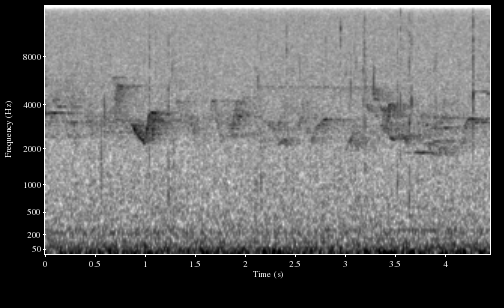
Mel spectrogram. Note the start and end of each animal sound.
[0.00, 4.45] Red-eyed Vireo (Vireo olivaceus)
[1.97, 3.51] Dark-eyed Junco (Junco hyemalis)
[3.51, 4.25] Wood Thrush (Hylocichla mustelina)

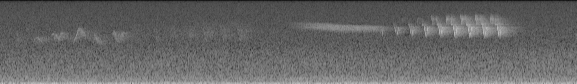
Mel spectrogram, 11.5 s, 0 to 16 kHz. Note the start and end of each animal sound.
[0.00, 3.30] Scarlet Tanager (Piranga olivacea)
[3.00, 4.97] Ovenbird (Seiurus aurocapilla)
[5.88, 7.77] Pine Warbler (Setophaga pinus)
[7.68, 10.34] Ovenbird (Seiurus aurocapilla)

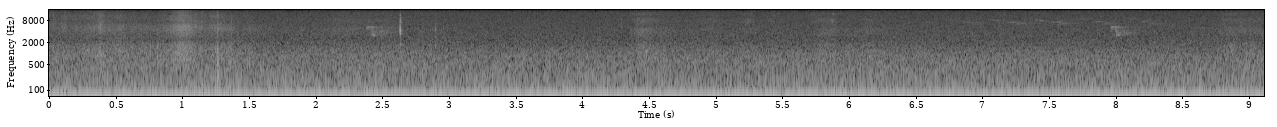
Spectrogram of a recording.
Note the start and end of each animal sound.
[6.90, 8.44] Blackburnian Warbler (Setophaga fusca)
[7.88, 8.22] Hairy Woodpecker (Dryobates villosus)

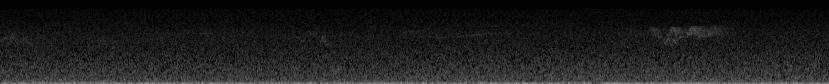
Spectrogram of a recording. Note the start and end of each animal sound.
[3.84, 5.10] Eastern Wood-Pewee (Contopus virens)
[6.36, 7.35] Chestnut-sided Warbler (Setophaga pensylvanica)

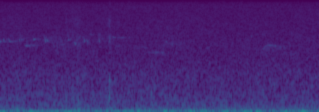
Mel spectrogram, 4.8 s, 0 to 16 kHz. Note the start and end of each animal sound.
[0.00, 2.05] Winter Wren (Troglodytes hiemalis)
[3.86, 4.21] Eastern Wood-Pewee (Contopus virens)

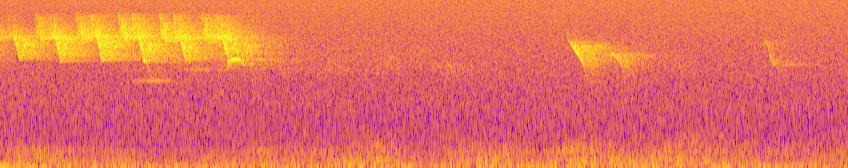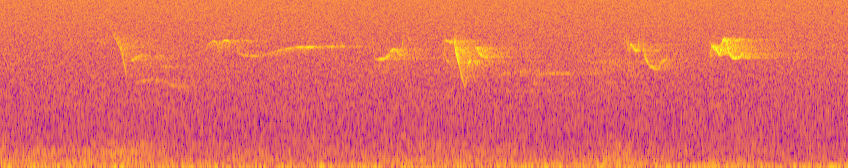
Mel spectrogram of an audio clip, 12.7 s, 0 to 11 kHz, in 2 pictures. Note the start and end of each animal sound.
[0.00, 2.27] Ovenbird (Seiurus aurocapilla)
[0.00, 12.72] Blue-headed Vireo (Vireo solitarius)
[0.94, 2.21] Hermit Thrush (Catharus guttatus)
[7.76, 9.02] Eastern Wood-Pewee (Contopus virens)
[8.53, 10.42] Ovenbird (Seiurus aurocapilla)

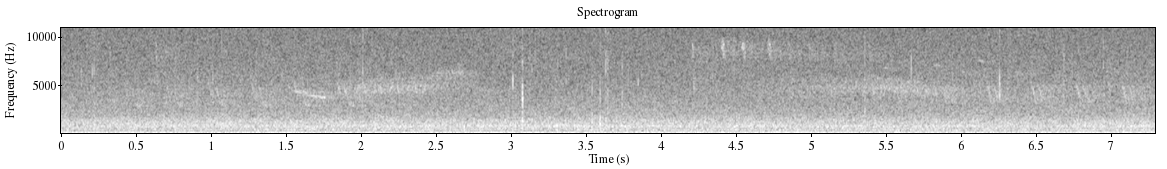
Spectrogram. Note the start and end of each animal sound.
[0.93, 2.90] Black-throated Blue Warbler (Setophaga caerulescens)
[3.98, 5.25] Eastern Chipmunk (Tamias striatus)
[4.68, 6.07] Pine Warbler (Setophaga pinus)
[5.57, 7.30] Ovenbird (Seiurus aurocapilla)

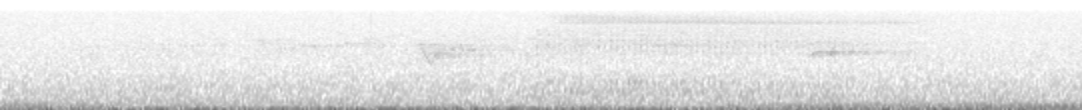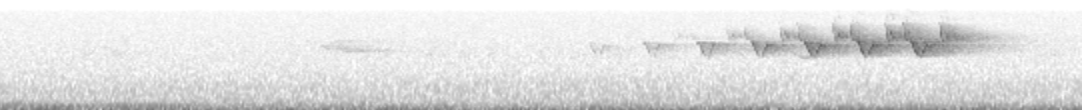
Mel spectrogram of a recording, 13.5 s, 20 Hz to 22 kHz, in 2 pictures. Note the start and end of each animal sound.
[0.00, 13.53] Blue-headed Vireo (Vireo solitarius)
[3.32, 5.98] Red Squirrel (Tamiasciurus hudsonicus)
[10.14, 13.06] Ovenbird (Seiurus aurocapilla)

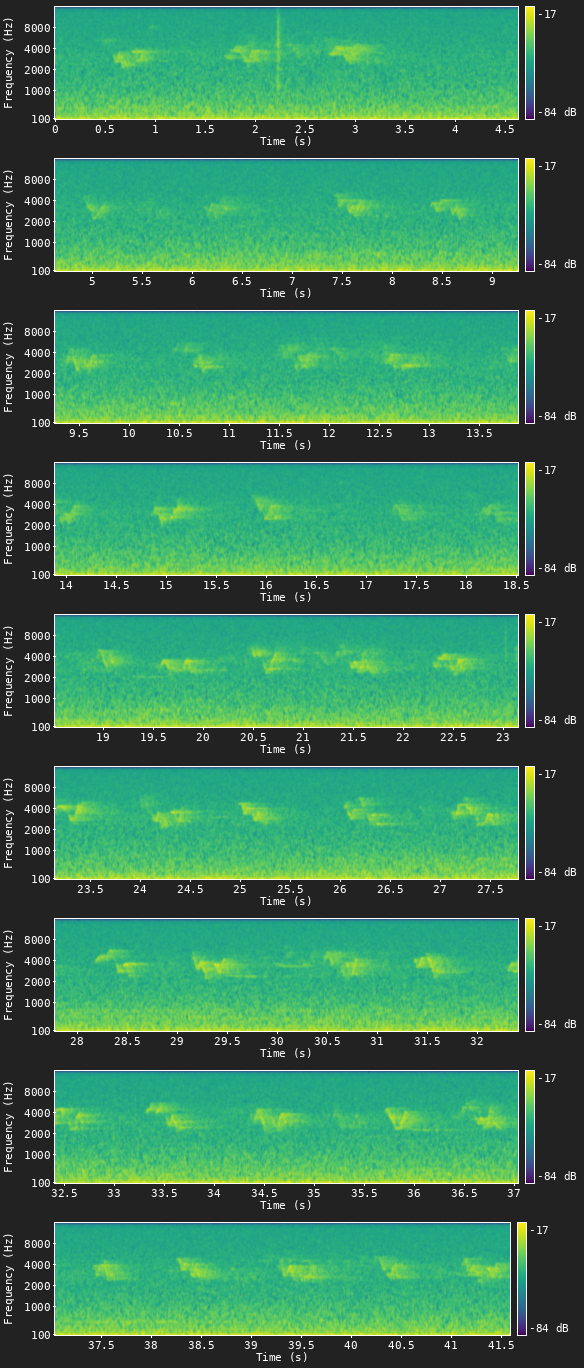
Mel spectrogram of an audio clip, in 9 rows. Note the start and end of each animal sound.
[0.00, 41.60] Red-eyed Vireo (Vireo olivaceus)
[29.35, 30.80] Hermit Thrush (Catharus guttatus)

